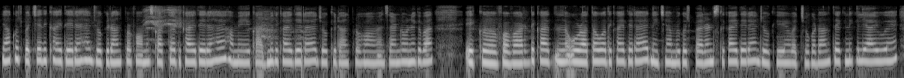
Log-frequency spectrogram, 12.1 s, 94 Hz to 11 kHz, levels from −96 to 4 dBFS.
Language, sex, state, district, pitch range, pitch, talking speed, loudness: Hindi, female, Chhattisgarh, Sukma, 245-265 Hz, 255 Hz, 280 wpm, -27 LUFS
